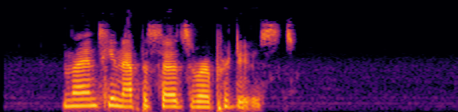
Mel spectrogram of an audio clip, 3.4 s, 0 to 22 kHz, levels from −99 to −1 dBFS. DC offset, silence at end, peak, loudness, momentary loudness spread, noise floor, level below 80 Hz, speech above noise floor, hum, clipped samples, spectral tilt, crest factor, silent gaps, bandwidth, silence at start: under 0.1%; 1.25 s; -2 dBFS; -17 LUFS; 12 LU; -69 dBFS; -54 dBFS; 53 dB; none; under 0.1%; -4 dB/octave; 18 dB; none; 9.6 kHz; 0.45 s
